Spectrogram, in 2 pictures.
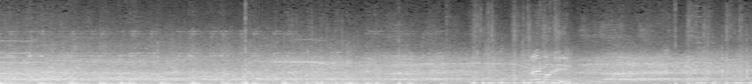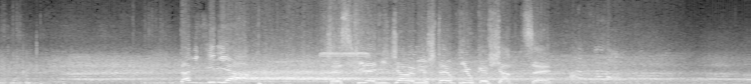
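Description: A large crowd roars steadily in an echoing stadium and swells louder.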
